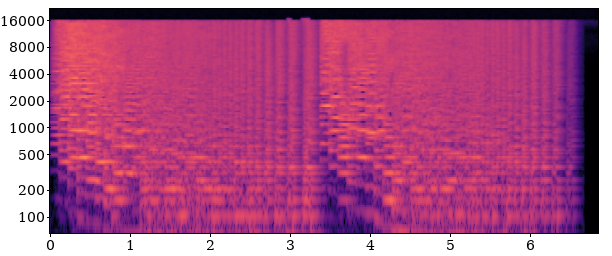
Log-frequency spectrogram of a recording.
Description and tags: Retro Melodic Tune 27 Sound
Heavy melodic tune.
Thank you for the effort.
old, sample, tune, effect, original, retro, heavy, cool, computer, game, school, sound, melody, melodic, 8bit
